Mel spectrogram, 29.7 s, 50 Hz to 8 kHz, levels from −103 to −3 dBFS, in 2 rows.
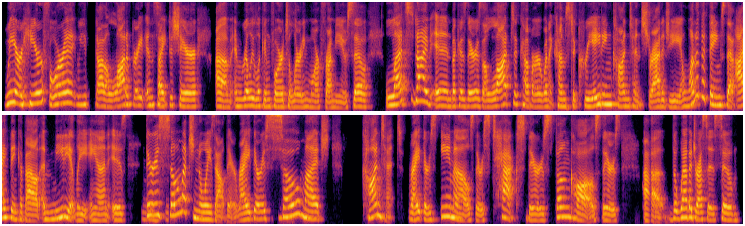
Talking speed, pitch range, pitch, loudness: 165 wpm, 185-245 Hz, 195 Hz, -19 LUFS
